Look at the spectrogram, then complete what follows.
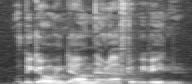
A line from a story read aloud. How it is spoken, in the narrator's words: Evenei said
